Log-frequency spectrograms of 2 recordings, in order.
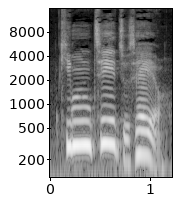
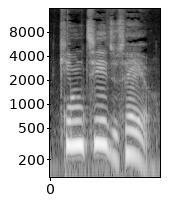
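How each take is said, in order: The two takes are said the same way.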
